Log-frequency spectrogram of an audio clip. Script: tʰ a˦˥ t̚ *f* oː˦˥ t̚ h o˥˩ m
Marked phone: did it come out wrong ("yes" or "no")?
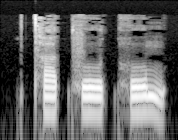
no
